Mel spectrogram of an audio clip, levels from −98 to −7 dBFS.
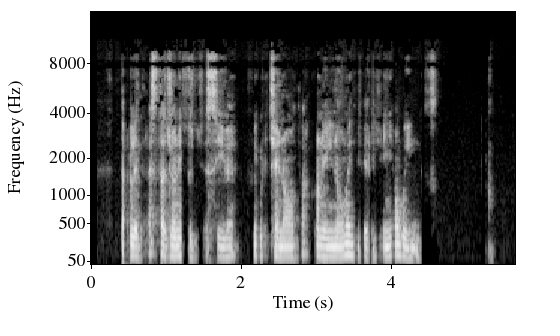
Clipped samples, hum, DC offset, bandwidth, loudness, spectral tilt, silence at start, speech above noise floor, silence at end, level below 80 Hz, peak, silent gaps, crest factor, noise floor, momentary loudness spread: under 0.1%; none; under 0.1%; 10 kHz; -19 LUFS; -4 dB/octave; 0.4 s; 59 dB; 0.35 s; -46 dBFS; -2 dBFS; none; 18 dB; -79 dBFS; 12 LU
